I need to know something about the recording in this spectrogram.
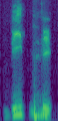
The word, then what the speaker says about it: bitte: It's bitte. Bitte. Oh. Oh, it's like bitter. Bitte.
